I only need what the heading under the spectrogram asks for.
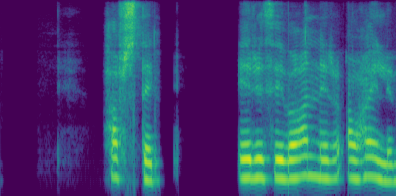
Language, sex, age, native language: Icelandic, female, 15, Icelandic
